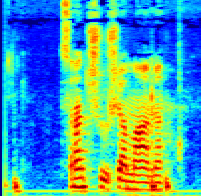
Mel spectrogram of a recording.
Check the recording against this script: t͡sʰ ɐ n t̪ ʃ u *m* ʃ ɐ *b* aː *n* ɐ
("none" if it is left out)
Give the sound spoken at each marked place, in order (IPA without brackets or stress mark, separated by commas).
none, m, n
